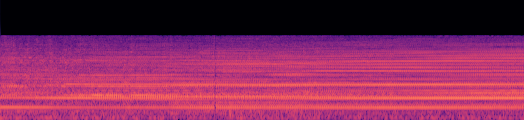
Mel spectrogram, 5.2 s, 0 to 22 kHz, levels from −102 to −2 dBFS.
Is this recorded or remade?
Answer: recorded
